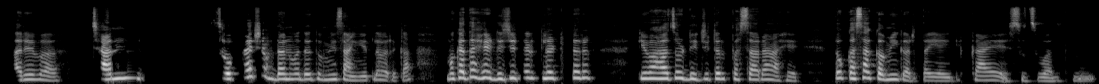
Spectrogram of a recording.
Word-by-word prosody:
अरे 225 +3 -1
वाह! 200 -5 -5 0.4
छान 250 +4 +6 1.0
सोप्या 260 +7 +3
शब्दांमध्ये 245 -5 0
तुम्ही 230 0 -3
सांगितलं 190 0 -5
बरं 175 -3 -9
का. 190 - -8 0.4
मग 260 +4 +3
आता 335 +3 +5
हे 305 +1 +4
डिजिटल 290 +4 +1
क्लटर 290 +2 +1 0.5
किंवा 275 0 +4
हा 270 0 +7
जो 295 - +3
डिजिटल 250 +2 0
पसारा 230 -1 -1
आहे, 185 -3 -10 0.4
तो 290 - +1
कसा 275 +3 +6
कमी 230 -1 +2
करता 185 -4 -8
येईल? 165 -2 -8
काय 195 -4 -6
सुचवाल 160 -1 -7
तुम्ही? 85 - -17
235 Hz, 155 wpm, -23 LUFS, 190-270 Hz, 1.0 s, हा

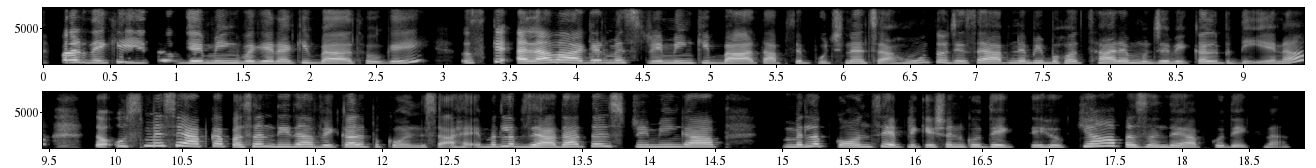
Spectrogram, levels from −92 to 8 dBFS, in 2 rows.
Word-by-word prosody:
पर 325 0 +7
देखिए 290 +5 -2
ये 265 -3 -3
तो 290 0 -2
गेमिंग 250 +1 +2
वग़ेेरह 235 0 +2
की 280 - -1
बात 210 -2 +1
हो 205 - -3
गई 220 - -2 0.4
उसके 300 - -2 0.2
अलावा 305 +7 +8
अगर 295 +1 +1
मैं 295 0 -2
स्ट्रीमिंग 250 -2 -4
की 260 - -6
बात 220 +3 +2
आपसे 230 +2 -4
पूछना 225 +1 -6
चाहूँ 230 +7 -5
तो, - - -2
जैसे 255 +2 -4
आपने 255 +1 +1
अभी 255 +1 -2
बहुत 235 0 -4
सारे 250 -1 +1
मुझे 235 0 -2
विकल्प 235 +1 -2
दिए 195 -2 -8
ना, 230 +8 -2 0.4
तो - - +5
उसमें 415 +5 -1
से 415 0 +2
आपका 340 0 +4
पसंदीदा 290 +1 +1
विकल्प 270 +4 +2
कौन-सा 205 -2 -5
है? 205 - -5
मतलब 275 +4 -1
ज़्यादातर 285 +8 +3
स्ट्रीमिंग 275 +1 -5
आप 280 0 +1 0.5
मतलब 310 +6 0
कौन-से 265 +3 +1
एप्लीकेशन 245 +1 -3
को 255 0 -1
देखते 225 -1 -1
हो, 230 -1 -2
क्या 350 +5 +3
पसंद 240 -3 0
है 220 - -1
आपको 205 +2 -8
देखना? 200 +3 -11
250 Hz, 170 wpm, -24 LUFS, 230-285 Hz, 0.5 s, अलावा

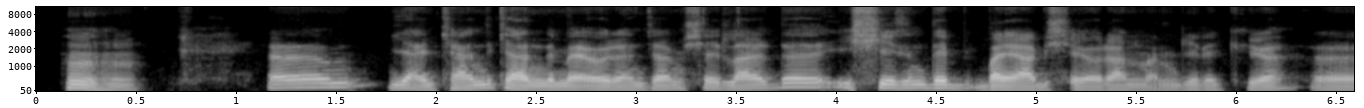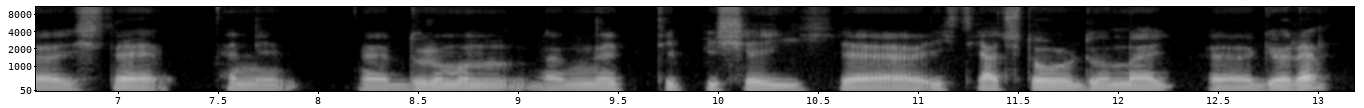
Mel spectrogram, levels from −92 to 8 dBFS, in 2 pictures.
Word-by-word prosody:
Hı - - +5
hı. 95 -3 -3 0.7
Emm, 160 +3 +3 0.2
yani, 115 -6 +2
kendi 125 +5 +2
kendime 115 -5 +5
öğreneceğim 110 +3 +2
şeylerde 130 +7 +2
iş 160 - -1
yerinde 140 -1 +4
b 125 - -8
bayağı 105 -3 +6
bir - - -7
şey 95 - -2
öğrenmem 95 -1 -2
gerekiyor. 95 +6 -2 0.4
Eee, 95 - -4
işte, 100 +2 -3 0.3
hani, 95 -2 -5 0.4
eee, 95 -2 -4
durumun 100 -1 -2
n 100 +1 -4
ne 100 -1 -2 0.2
tip - - -9
bir - - -3
şey, 95 -2 -2 0.2
eee, - - +1
ihtiyaç - - -4
doğurduğuna, 100 +1 +1
eee, 90 -3 -4
göre. 90 +9 +1
105 Hz, 140 wpm, -26 LUFS, 95-125 Hz, 0.7 s, bayağı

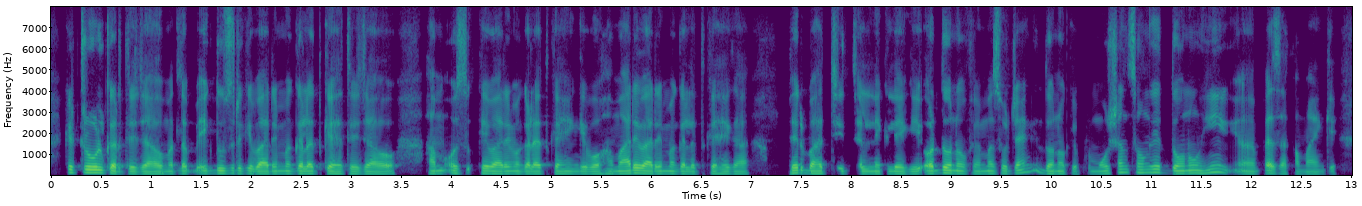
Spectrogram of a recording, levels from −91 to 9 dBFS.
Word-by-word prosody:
कि 145 - +2
ट्रोल 140 -1 +6
करते 100 - +4
जाओ 95 0 +2
मतलब 100 +2 -3
एक-दूसरे 115 +1 -1
के 110 - -1
बारे 100 0 +3
में 105 0 -3
गलत 105 -1 +3
कहते 100 -1 +1
जाओ, 95 -1 +1 0.3
हम 110 +2 -2
उसके 110 0 0
बारे 105 0 +3
में 105 -1 -3
गलत 100 0 +2
कहेंगे 100 0 -2
वो 100 0 +1
हमारे 105 +5 +2
बारे 105 -2 +5
में 105 -1 -3
गलत 95 -1 -2
कहेगा 95 0 -2 0.4
फिर 125 +1 +4
बातचीत 105 0 -2
चल 100 - -3
निकलेगी। 100 0 -1
और 110 - +3
दोनों 120 -4 +3
फ़ेमस 105 +1 -3
हो - - +1
जाएँगे 130 +7 -2
दोनों 100 -2 0
के - - -8
प्रमोशंस 110 +10 -3
होंगे 145 +2 0
दोनों 115 +1 +1
ही 155 +6 -2 0.2
अ, 100 -1 -4
पैसा 95 - +1
कमाएँगे। 90 -1 -8
105 Hz, 195 wpm, -23 LUFS, 100-110 Hz, 0.4 s, ट्रोल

